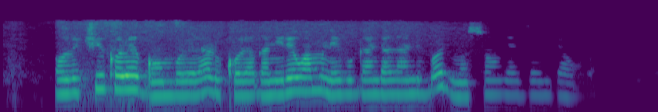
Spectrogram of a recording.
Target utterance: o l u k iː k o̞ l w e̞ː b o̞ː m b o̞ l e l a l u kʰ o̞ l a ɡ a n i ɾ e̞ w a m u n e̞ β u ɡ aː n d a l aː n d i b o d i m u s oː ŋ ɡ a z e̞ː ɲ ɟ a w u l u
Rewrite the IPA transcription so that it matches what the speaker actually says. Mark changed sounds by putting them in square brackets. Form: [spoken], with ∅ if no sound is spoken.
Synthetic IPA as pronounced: o l u [c] iː k o̞ l w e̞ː [ɡ] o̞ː m b o̞ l e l a l u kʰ o̞ l a ɡ a n i ɾ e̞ w a m u n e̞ β u ɡ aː n d a l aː n d i b o d i m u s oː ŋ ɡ a z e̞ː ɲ ɟ a w u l [o]

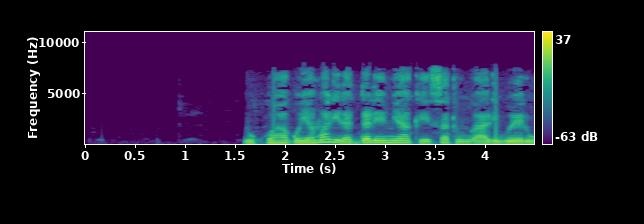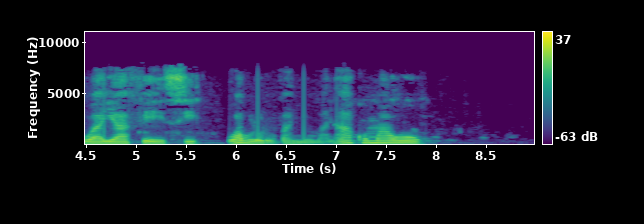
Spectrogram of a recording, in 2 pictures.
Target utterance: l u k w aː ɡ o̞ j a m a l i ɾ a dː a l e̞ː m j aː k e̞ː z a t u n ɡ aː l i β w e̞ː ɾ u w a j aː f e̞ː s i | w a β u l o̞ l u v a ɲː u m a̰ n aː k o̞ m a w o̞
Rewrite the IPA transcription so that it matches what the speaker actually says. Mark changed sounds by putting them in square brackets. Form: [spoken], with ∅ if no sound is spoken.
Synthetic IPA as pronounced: l u k w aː ɡ o̞ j a m a l i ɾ a dː a l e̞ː m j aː k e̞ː [s] a t u [ŋ] ɡ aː l i β w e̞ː ɾ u w a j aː f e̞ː s i | w a β u l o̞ l u v a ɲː u m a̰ n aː k o̞ m a w o̞

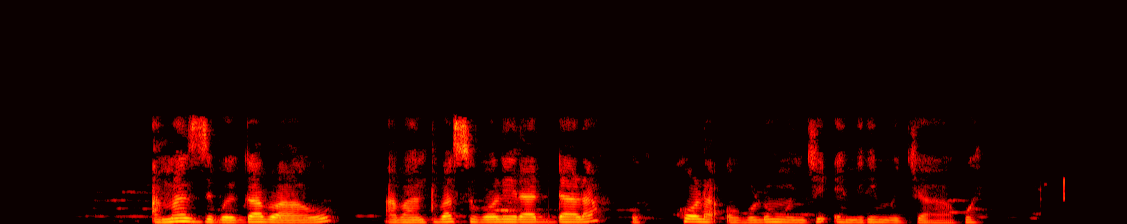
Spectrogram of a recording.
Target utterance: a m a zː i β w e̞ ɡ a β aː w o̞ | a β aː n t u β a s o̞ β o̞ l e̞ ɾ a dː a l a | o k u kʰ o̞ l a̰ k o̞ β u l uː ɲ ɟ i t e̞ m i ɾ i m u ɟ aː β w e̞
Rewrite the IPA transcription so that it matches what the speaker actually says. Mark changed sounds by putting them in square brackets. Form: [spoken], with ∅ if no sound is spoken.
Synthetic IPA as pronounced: a m a zː i β w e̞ ɡ a β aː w o̞ | a β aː n t u β a s o̞ β o̞ l e̞ ɾ a dː a l a | o k u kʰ o̞ l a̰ [ʔ] o̞ β u l uː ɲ ɟ i [ʔ] e̞ m i ɾ i m u ɟ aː β w e̞

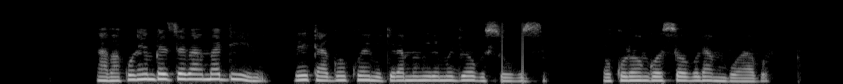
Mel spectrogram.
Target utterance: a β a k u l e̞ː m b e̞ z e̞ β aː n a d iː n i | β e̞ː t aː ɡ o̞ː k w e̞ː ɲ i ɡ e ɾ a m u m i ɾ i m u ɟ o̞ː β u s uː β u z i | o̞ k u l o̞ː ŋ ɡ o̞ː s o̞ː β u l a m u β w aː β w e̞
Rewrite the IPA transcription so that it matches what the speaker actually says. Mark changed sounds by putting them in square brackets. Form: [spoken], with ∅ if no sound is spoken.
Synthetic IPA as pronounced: a β a k u l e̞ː m b e̞ z e̞ β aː [m] a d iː n i | β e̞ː t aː ɡ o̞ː k w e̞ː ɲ i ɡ [i] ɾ a m u m i ɾ i m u ɟ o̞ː β u s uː β u z i | o̞ k u l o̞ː ŋ ɡ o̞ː s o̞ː β u l a m u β w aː β w e̞

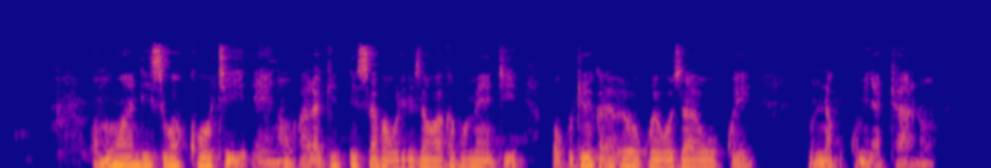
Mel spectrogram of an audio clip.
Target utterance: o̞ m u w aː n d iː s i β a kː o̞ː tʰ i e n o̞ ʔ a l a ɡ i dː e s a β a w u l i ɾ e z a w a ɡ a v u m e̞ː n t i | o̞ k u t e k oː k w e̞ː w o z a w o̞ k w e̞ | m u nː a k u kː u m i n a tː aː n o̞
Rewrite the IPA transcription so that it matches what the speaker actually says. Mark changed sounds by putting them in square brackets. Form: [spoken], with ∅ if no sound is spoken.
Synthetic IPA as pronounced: o̞ m u w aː n d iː s i [w] a kː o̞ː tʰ i e n o̞ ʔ a l a ɡ i dː e s a β a w u l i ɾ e z a w a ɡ a v u m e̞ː n t i | o̞ k u t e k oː k w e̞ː w o z a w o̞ k w e̞ | m u nː a k u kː u m i n a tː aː n o̞

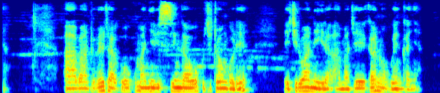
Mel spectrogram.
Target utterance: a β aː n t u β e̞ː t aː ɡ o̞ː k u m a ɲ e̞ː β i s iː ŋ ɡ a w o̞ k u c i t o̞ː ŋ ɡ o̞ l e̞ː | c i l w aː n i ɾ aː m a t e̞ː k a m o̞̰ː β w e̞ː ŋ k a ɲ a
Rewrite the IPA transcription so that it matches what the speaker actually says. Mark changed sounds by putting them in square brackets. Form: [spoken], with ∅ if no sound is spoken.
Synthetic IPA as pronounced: a β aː n t u β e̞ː t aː ɡ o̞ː k u m a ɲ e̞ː β i s iː ŋ ɡ a w o̞ k u c i t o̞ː ŋ ɡ o̞ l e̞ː | c i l w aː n i ɾ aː m a t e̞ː k a [n] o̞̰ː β w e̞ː ŋ k a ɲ a

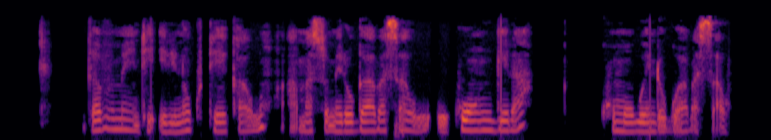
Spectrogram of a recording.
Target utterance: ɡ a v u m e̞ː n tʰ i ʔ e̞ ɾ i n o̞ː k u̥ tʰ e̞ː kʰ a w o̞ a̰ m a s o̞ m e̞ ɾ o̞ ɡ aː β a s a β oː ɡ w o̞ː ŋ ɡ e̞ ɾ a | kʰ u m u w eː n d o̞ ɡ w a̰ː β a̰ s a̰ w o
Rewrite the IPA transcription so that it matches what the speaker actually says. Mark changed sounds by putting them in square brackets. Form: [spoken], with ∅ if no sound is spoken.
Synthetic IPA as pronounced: ɡ a v u m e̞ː n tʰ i ʔ e̞ ɾ i n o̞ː k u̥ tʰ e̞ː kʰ a w o̞ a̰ m a s o̞ m e̞ ɾ o̞ ɡ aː β a s a [w] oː [k] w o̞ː ŋ ɡ e̞ ɾ a | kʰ u m u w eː n d o̞ ɡ w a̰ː β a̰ s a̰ w o

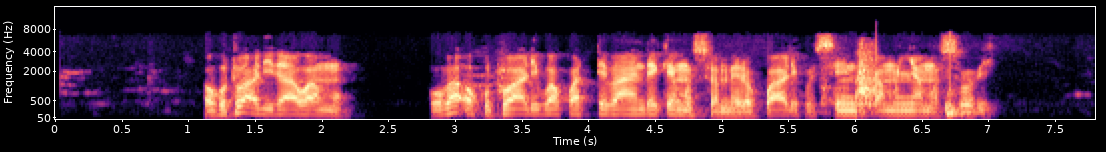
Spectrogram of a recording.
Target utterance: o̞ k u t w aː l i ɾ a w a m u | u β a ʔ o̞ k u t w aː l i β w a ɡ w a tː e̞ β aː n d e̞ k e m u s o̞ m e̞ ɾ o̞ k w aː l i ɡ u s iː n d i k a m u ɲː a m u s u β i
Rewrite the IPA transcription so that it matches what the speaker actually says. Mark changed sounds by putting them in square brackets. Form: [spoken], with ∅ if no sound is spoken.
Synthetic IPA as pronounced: o̞ k u t w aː l i ɾ a w a m u | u β a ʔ o̞ k u t w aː l i β w a [k] w a tː e̞ β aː n d e̞ k e m u s o̞ m e̞ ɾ o̞ k w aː l i [k] u s iː n d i k a m u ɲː a m u s u β i

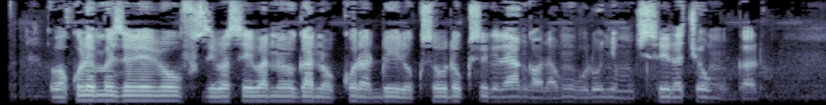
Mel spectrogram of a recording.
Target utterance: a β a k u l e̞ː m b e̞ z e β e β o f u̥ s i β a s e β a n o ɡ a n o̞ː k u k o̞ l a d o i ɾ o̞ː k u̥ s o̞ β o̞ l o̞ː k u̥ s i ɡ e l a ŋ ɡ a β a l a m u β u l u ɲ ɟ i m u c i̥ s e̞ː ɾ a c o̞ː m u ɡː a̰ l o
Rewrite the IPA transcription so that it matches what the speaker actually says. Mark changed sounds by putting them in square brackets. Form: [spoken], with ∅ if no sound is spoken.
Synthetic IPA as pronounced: a β a k u l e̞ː m b e̞ z e β e β o f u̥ [z] i β a s e β a n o ɡ a n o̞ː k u k o̞ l a d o i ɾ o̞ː k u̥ s o̞ β o̞ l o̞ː k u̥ s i ɡ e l a ŋ ɡ a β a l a m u β u l [uː] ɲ ɟ i m u c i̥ s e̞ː ɾ a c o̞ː m u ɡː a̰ l o

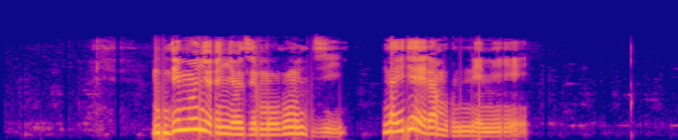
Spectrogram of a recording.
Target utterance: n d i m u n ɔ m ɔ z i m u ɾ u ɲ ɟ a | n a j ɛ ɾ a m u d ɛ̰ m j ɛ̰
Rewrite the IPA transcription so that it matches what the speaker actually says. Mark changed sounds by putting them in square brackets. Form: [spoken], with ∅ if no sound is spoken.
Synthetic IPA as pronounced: n d i m u [ɲ] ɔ [ɲ] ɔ z i m u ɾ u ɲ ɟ [i] | n a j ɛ ɾ a m u [n] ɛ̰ m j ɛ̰

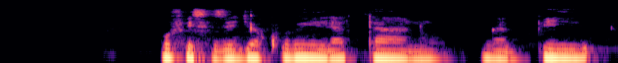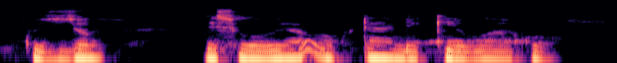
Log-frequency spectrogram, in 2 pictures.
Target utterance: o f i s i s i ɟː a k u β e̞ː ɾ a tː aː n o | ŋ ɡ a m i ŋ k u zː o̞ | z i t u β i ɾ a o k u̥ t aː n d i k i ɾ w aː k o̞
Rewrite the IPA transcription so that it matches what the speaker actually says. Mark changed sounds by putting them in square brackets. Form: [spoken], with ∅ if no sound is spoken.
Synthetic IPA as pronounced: o f i s i [z] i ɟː a k u β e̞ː ɾ a tː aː n o | ŋ ɡ a [b] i [∅] k u zː o̞ | z i [s] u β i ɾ a o k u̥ t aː n d i k i ɾ w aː k o̞

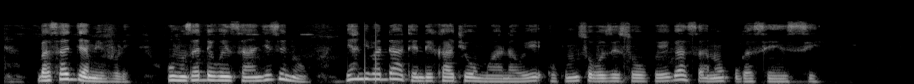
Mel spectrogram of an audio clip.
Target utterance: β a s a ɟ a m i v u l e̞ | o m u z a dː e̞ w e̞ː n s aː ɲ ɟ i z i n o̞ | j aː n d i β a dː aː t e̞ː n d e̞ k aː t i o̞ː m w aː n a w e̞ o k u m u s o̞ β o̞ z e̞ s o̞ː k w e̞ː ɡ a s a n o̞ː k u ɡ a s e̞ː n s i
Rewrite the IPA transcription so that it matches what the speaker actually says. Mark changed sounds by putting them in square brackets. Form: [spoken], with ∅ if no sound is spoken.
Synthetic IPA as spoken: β a s a [ɟː] a m i v u l e̞ | o m u z a dː e̞ w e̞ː n s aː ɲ ɟ i z i n o̞ | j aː n d i β a dː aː t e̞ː n d e̞ k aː t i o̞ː m w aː n a w e̞ o k u m u s o̞ β o̞ z e̞ s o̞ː k w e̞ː ɡ a s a n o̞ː k u ɡ a s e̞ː n s i

